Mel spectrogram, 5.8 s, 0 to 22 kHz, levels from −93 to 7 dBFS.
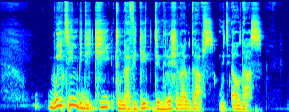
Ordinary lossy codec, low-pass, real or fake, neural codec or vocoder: none; none; fake; vocoder, 48 kHz, 128 mel bands, Vocos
